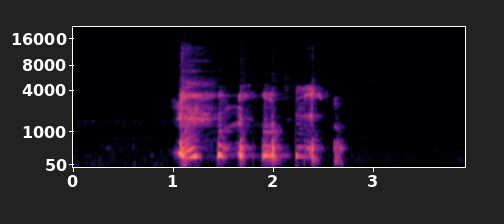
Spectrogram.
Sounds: Cough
